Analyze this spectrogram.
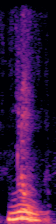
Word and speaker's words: nous: Similarly, in NOUS also the last letter S is silent. And VOUS was woo. NOUS will be no.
